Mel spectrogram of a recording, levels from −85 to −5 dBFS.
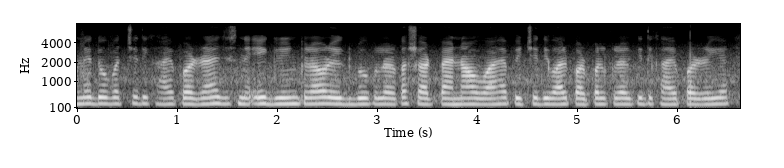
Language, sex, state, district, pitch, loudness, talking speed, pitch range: Hindi, female, Bihar, Sitamarhi, 205 Hz, -19 LUFS, 255 wpm, 200-215 Hz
